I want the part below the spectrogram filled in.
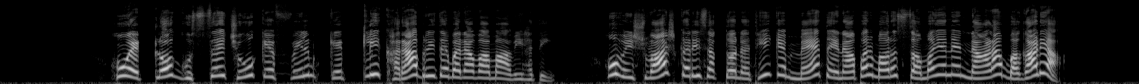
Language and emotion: Gujarati, angry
